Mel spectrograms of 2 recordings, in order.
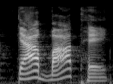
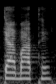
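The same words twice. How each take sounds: First: It sounds like admiring praise. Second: It sounds like a puzzled question.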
